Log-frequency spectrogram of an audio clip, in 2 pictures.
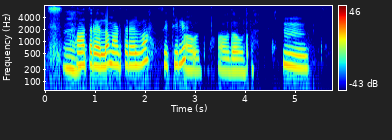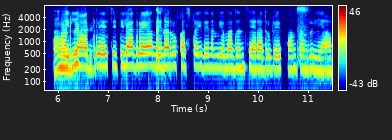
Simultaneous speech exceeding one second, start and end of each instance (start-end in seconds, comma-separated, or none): none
